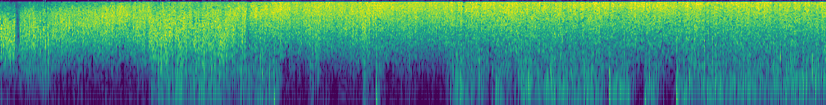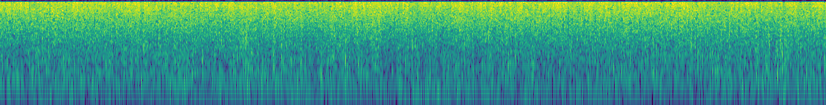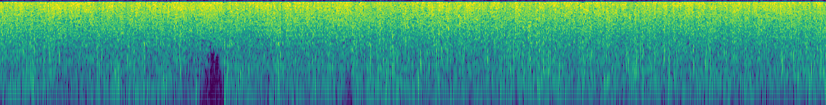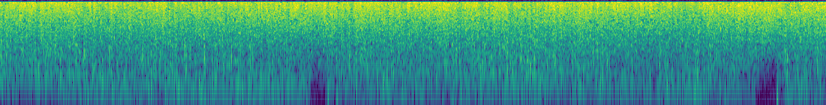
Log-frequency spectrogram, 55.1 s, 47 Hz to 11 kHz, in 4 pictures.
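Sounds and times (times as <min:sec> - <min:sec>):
wind noise on microphone: 0:00.0 - 0:55.0
faint steady hum: 0:25.6 - 0:39.0.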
